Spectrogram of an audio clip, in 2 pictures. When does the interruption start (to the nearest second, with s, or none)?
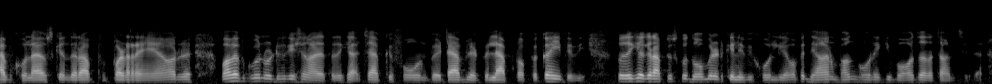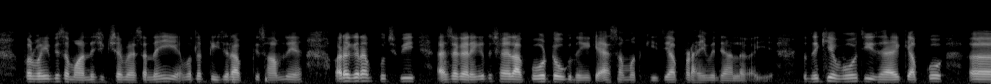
none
